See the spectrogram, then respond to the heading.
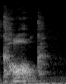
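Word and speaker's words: Kauke: Look, Henrietta K-A-U-K-E. I assume that's pronounced Cock.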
